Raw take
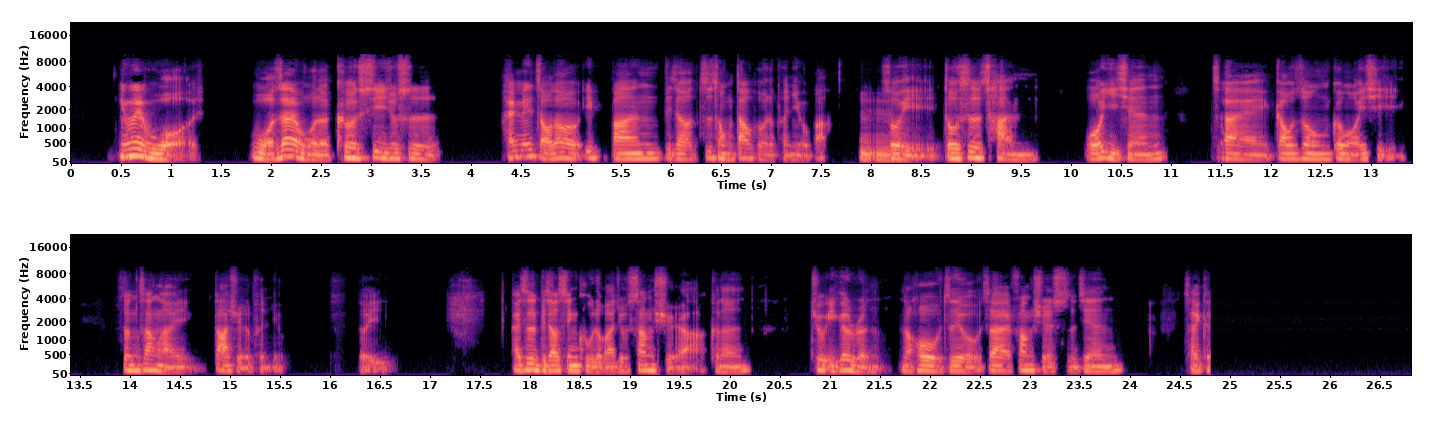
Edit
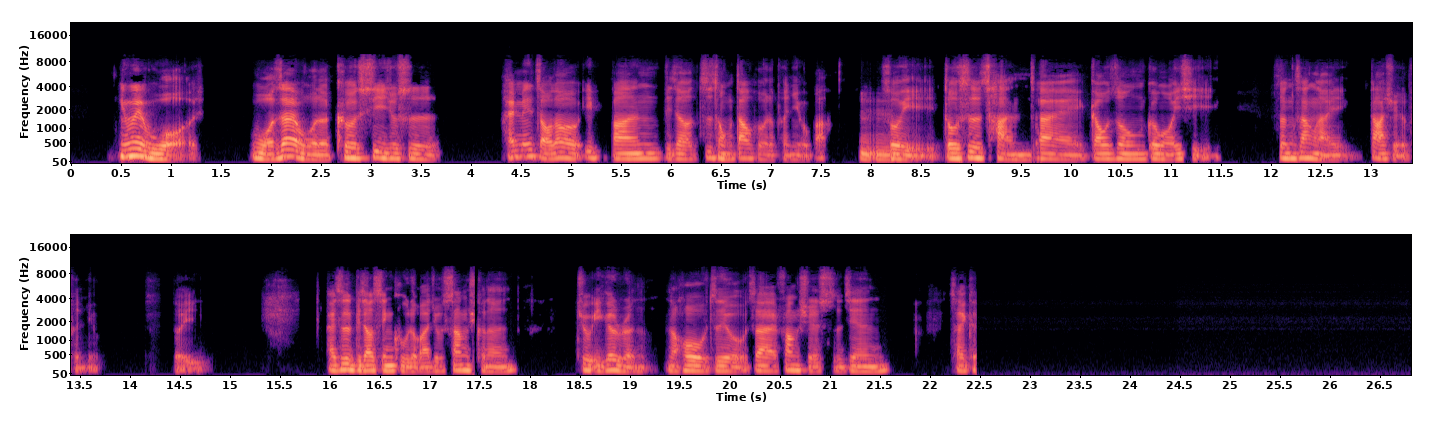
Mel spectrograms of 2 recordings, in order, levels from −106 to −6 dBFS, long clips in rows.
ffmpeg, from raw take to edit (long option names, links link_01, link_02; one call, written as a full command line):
ffmpeg -i in.wav -filter_complex "[0:a]asplit=3[link_01][link_02][link_03];[link_01]atrim=end=9.612[link_04];[link_02]atrim=start=11.458:end=19.302[link_05];[link_03]atrim=start=19.788[link_06];[link_04][link_05]acrossfade=duration=0.004:curve1=hsin:curve2=hsin[link_07];[link_07][link_06]acrossfade=duration=0.004:curve1=hsin:curve2=hsin" out.wav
